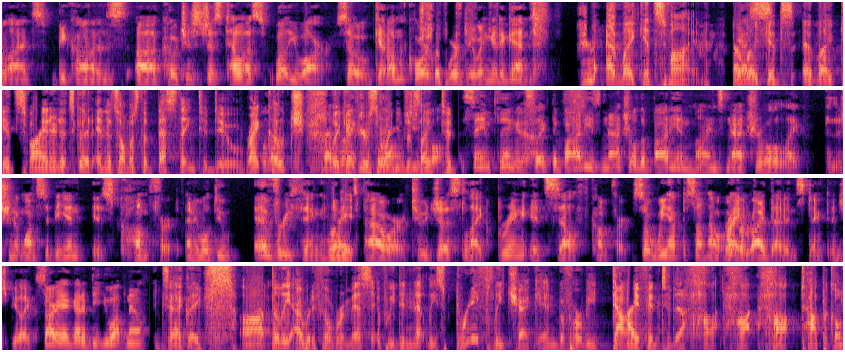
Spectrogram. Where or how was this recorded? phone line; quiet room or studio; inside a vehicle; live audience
quiet room or studio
